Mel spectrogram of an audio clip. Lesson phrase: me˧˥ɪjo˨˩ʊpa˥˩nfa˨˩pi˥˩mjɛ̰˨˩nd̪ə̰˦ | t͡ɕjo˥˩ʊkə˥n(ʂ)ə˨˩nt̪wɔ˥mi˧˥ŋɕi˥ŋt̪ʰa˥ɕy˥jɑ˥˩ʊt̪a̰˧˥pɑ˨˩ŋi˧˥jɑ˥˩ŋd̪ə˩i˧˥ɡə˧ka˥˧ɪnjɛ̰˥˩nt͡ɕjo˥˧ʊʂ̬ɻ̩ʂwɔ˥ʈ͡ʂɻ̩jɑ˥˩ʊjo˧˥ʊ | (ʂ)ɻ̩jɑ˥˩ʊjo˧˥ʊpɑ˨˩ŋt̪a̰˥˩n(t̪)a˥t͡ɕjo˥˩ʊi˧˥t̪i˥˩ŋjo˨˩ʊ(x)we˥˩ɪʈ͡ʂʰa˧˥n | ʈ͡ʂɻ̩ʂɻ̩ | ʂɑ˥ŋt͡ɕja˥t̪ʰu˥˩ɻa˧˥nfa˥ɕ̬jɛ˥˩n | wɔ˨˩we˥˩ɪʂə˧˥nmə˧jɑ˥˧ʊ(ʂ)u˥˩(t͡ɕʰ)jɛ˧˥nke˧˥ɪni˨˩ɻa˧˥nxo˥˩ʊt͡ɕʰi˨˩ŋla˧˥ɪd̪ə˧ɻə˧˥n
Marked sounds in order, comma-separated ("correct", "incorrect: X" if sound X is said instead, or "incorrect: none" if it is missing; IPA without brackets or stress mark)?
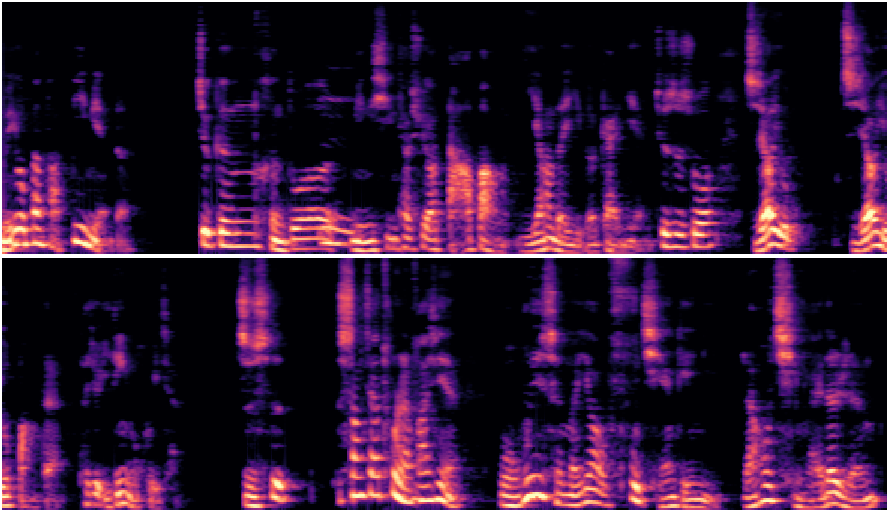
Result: incorrect: x, incorrect: ʈ͡ʂ, incorrect: t̪ʰ, correct, incorrect: f, correct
